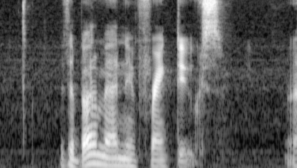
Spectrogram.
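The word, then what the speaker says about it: Dux: It's about a man named Frank Dukes. And I want to say Dukes is spelled D-U-X.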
